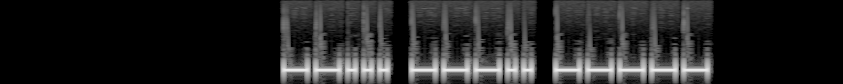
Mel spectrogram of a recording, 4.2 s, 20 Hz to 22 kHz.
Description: Morse code, heard as a keyed tone, about 29 wpm, 700 Hz. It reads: 780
